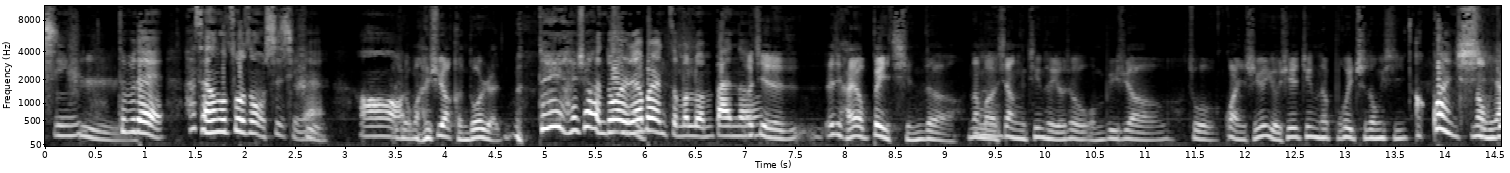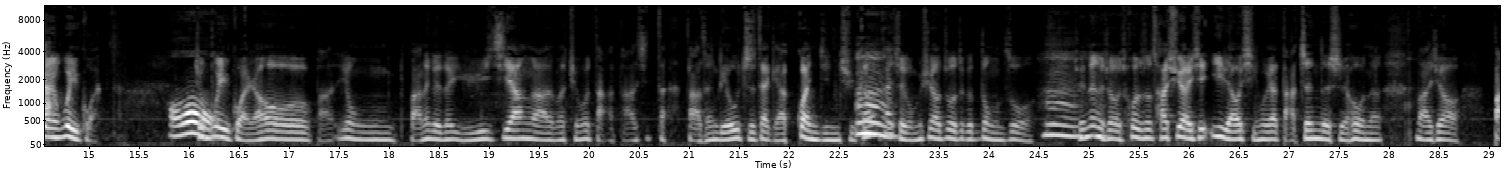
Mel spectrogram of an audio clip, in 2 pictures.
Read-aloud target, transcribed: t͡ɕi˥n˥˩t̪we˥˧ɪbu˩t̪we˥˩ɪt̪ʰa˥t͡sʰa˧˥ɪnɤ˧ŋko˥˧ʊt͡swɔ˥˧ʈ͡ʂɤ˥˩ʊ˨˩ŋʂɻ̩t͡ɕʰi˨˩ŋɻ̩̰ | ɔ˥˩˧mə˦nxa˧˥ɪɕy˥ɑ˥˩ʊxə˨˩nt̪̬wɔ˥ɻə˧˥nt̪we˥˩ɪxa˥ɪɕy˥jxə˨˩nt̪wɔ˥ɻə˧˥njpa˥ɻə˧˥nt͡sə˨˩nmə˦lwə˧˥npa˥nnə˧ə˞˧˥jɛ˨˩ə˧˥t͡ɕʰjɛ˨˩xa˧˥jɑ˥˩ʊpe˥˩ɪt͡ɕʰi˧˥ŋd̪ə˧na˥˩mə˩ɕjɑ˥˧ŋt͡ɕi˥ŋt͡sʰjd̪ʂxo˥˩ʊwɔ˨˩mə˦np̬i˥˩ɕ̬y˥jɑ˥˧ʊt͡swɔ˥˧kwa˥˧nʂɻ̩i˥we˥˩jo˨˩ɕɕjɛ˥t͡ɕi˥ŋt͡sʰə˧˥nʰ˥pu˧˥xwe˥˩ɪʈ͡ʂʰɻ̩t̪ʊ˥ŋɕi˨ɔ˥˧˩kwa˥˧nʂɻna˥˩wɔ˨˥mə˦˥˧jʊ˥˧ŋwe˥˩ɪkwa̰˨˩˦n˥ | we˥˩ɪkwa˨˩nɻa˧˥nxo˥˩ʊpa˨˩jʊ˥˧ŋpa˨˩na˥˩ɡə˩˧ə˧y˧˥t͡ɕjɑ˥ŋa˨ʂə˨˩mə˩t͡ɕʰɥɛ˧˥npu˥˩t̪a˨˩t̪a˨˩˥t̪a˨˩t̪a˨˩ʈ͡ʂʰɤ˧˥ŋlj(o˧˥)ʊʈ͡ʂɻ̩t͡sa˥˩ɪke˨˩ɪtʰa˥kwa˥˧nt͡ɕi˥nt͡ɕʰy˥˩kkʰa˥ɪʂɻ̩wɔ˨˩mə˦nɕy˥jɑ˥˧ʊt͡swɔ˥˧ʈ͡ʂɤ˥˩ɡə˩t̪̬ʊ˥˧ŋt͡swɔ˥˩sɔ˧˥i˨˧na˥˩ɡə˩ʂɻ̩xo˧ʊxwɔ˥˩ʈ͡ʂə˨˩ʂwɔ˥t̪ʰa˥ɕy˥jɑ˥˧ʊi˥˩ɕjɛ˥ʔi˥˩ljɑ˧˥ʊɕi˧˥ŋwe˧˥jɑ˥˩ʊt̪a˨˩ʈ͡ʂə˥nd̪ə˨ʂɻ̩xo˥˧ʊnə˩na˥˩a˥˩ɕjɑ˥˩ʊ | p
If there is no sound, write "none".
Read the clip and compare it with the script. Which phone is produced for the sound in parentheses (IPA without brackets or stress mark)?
o˧˥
